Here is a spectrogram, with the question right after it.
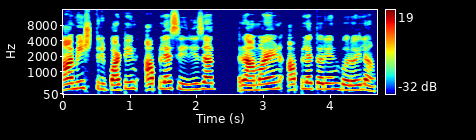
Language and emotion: Goan Konkani, neutral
